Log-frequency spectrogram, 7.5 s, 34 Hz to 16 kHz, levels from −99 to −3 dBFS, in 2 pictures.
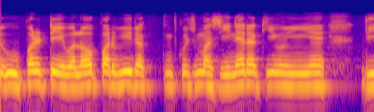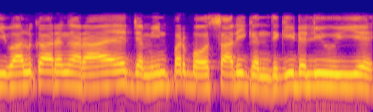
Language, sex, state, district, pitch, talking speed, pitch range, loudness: Hindi, male, Maharashtra, Nagpur, 145 Hz, 185 wpm, 140-150 Hz, -17 LUFS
